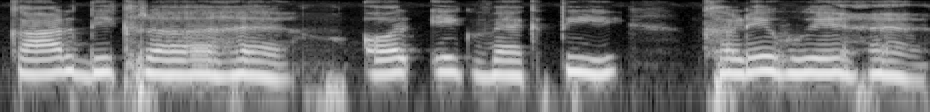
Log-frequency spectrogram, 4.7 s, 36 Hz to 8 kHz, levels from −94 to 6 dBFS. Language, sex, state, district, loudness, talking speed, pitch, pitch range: Hindi, female, Chhattisgarh, Raipur, -12 LUFS, 130 wpm, 230 Hz, 220-240 Hz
